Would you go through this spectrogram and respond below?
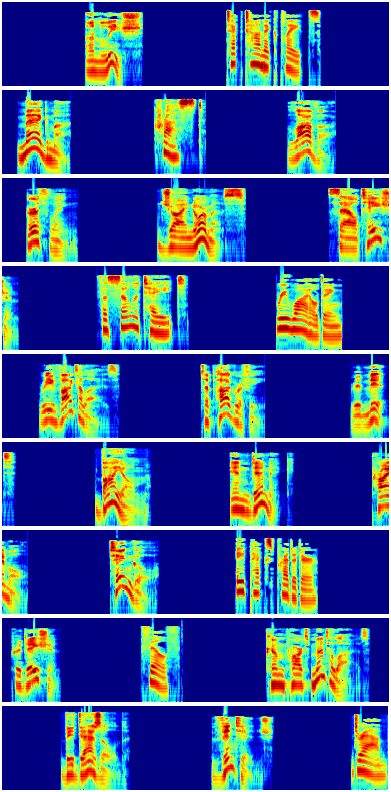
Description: [ʌnˋliʃ] v. 释放；宣泄（感情）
